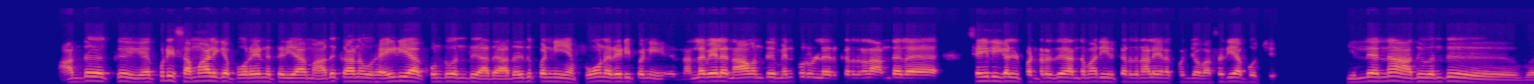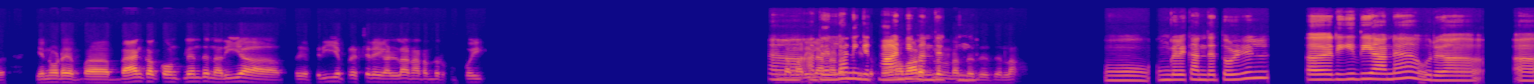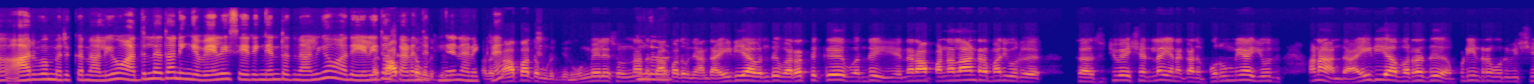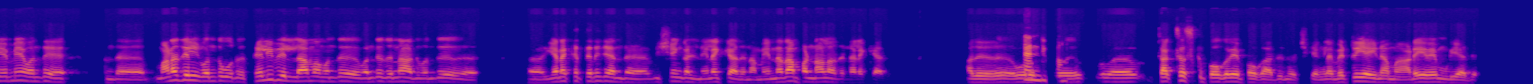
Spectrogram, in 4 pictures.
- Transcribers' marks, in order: in English: "பேங்க் அக்கவுன்ட்ல"; "நடந்துச்சு" said as "நடன்ச்சு"; other noise; in English: "சிட்டுவேஷன்ல"; unintelligible speech; unintelligible speech; in English: "சக்ஸெஸ்"
- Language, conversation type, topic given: Tamil, podcast, ஒரு யோசனை தோன்றியவுடன் அதை பிடித்து வைத்துக்கொள்ள நீங்கள் என்ன செய்கிறீர்கள்?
